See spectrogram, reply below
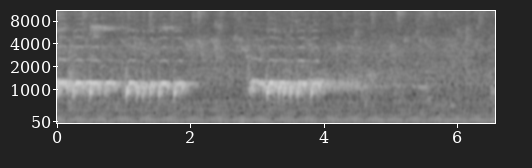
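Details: Zebra dove (perkutut) giving its nggandem gedhe garing song: two phrases, each a stuttering run of quick descending notes that merges into a short trilled coo, about two seconds apart, then quiet with a constant low hum.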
